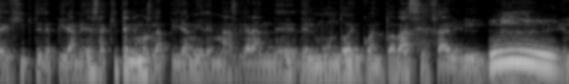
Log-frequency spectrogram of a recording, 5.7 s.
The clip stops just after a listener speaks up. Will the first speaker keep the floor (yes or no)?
yes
